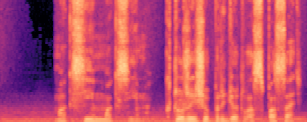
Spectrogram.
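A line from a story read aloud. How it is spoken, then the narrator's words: Muttered. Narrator (Russian): пробурчал я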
